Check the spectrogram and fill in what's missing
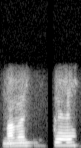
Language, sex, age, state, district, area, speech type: Manipuri, male, 18-30, Manipur, Kangpokpi, urban, conversation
